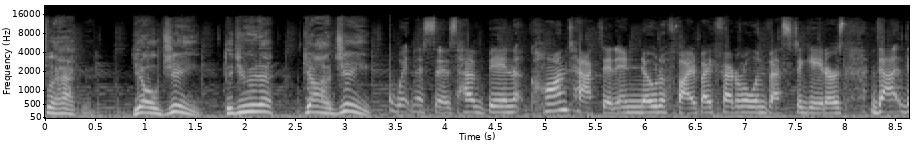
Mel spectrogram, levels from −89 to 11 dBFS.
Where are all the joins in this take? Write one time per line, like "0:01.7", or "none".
0:03.5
